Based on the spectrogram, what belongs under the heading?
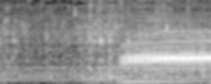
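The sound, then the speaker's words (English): A Sonoran Desert toad urinating when picked up, in a little creek: a steady stream of liquid starts about halfway through and grows louder, with a narrow pouring pitch, and no voices. “But it certainly has a strong, healthy urine stream.”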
